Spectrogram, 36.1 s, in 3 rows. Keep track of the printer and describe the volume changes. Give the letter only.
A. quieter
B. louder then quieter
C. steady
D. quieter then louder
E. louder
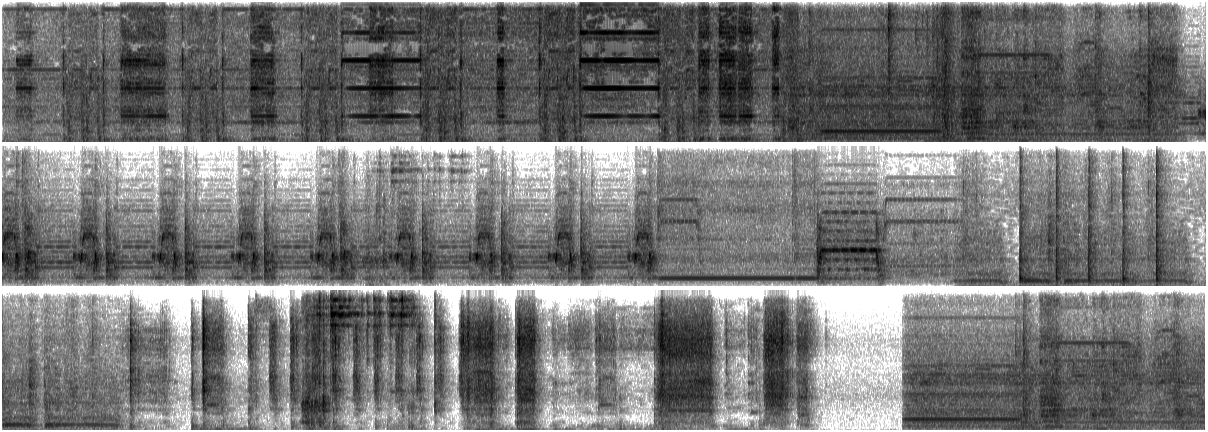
A.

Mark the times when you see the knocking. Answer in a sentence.
The knocking can be heard from 22.2 to 23.8 s.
